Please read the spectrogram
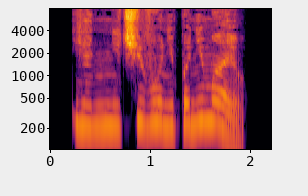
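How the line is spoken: Sobbing exclamation. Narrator (Russian): рыдая воскликнула она

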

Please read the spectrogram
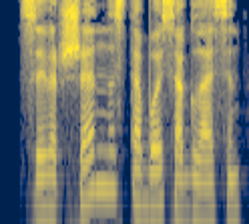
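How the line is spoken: Dry. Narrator (Russian): сухо сказал Тротт и усмехнулся

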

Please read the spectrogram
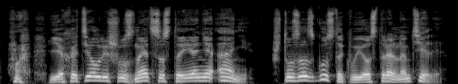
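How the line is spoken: Calm reply after a snort. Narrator (Russian): Хмыкнув, я спокойно ответил

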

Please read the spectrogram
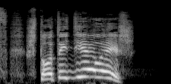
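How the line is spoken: Shout. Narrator (Russian): закричала Зарина

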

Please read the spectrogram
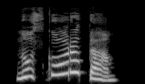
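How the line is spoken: Shout. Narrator (Russian): крикнула она

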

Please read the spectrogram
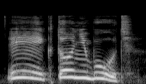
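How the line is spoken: Shout. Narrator (Russian): крикнула

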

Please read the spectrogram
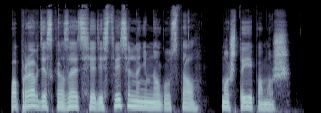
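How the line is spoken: Cold, curt. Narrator (Russian): холодно бросил он

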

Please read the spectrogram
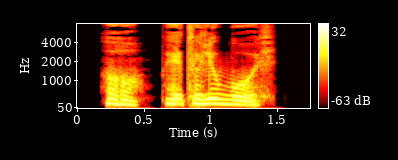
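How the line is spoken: Laughing. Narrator (Russian): хохотнул Карх

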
